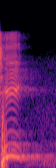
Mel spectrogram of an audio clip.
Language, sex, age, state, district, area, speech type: Bengali, male, 60+, West Bengal, Paschim Medinipur, rural, read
